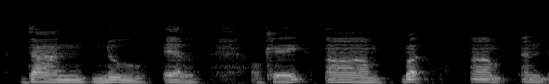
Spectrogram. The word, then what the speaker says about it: Daniel: Daniel is one thing which is not even said correctly it should be Dan newel it should be three syllables Dan new L okay um but um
